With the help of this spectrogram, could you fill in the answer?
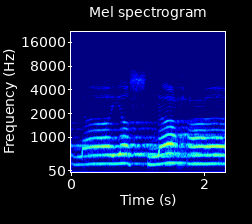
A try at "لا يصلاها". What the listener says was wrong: लाम पे स्टैंडिंग फतहा को खींच के पढ़ लीजिए لا يصلاها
